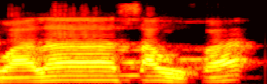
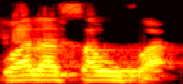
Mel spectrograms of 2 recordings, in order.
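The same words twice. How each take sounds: First: The vowel in la is long. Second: The vowel in la is short. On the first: It means will not. The speaker calls it wrong. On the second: It means and surely will. The speaker calls it right.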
